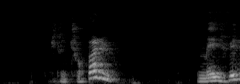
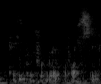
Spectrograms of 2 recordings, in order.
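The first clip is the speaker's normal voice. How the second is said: a hushed whisper of the question; soft whispered musing before the verdict; whispered to herself; 21 dB quieter, faster than usual. Pretend. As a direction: whisper it as if pondering alone. Muses over her verdict.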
